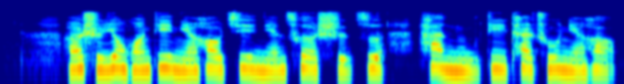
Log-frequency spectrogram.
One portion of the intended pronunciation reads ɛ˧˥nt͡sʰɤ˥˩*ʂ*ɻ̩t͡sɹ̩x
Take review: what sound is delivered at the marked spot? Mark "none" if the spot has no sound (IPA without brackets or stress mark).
ʂ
